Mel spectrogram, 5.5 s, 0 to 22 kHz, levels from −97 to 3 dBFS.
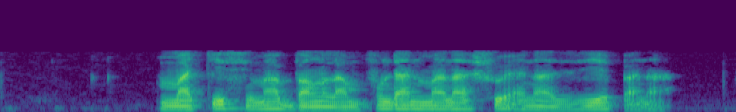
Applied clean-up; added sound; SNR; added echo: none; none; none; none.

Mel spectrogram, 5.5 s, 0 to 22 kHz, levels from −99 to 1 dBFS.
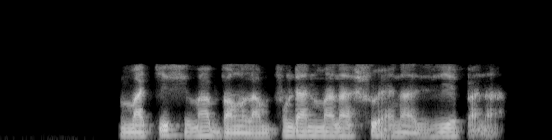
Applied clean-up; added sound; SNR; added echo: neural mask model Resemble Enhance denoiser.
